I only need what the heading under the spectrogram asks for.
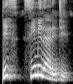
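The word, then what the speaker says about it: dissimilarity: तो क्या कहेंगे इसका साइनो, डिसिमिलरिटी। क्या पढ़ेंगे इसको पढ़ेंगे डिससिमिलैरिटी। एक्चुअल उच्चारण हुआ डिससिमिलैरिटी। Okay, and the next word डिस्पैरिटी।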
